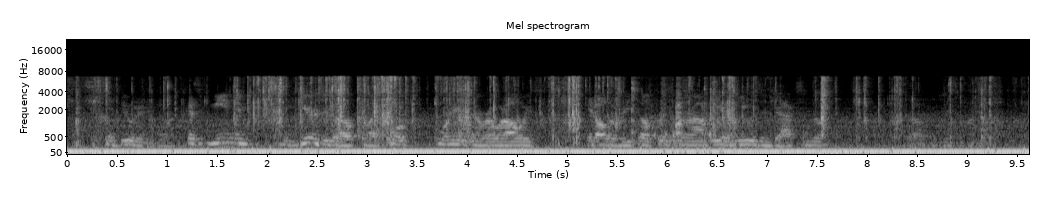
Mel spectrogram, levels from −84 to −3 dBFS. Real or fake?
fake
